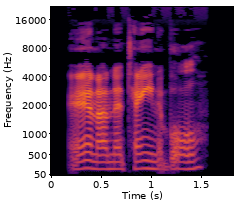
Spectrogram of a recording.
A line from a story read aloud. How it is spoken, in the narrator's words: the second grumbles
